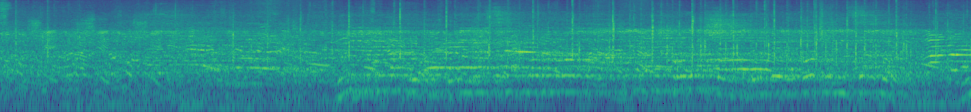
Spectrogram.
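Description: A man speaks loudly into a microphone.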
